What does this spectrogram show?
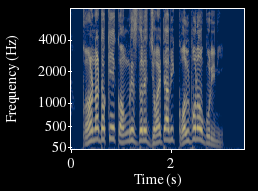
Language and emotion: Bengali, surprised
